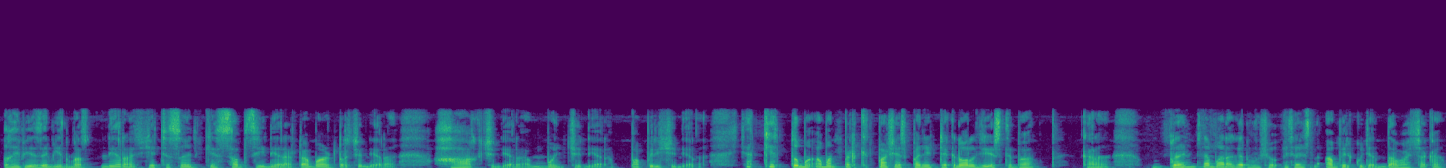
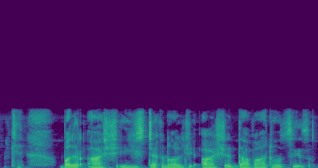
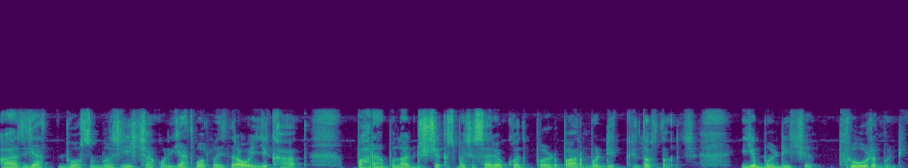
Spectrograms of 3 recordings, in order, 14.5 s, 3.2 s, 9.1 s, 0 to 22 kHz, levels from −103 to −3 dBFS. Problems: none marked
